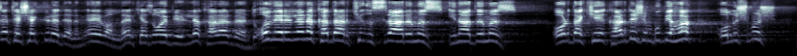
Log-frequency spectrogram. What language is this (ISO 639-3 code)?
tur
